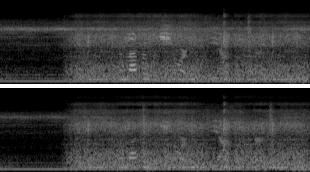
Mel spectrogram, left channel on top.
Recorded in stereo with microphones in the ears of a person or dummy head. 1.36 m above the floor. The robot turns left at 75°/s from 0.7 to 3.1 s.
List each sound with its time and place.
1.2 s a woman speaking: 65° left; by 3.0 s 75° right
